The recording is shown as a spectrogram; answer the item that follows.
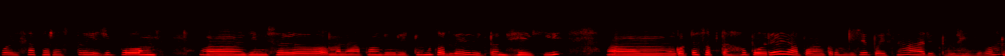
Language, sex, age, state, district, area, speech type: Odia, female, 30-45, Odisha, Mayurbhanj, rural, conversation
